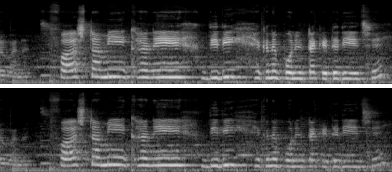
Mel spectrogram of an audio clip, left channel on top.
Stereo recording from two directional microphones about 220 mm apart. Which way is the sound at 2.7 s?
15° left (ahead or behind).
